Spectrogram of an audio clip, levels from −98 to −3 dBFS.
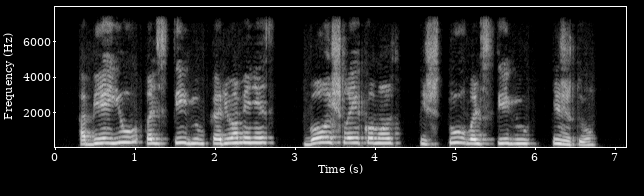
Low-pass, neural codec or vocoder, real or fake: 7.2 kHz; codec, 16 kHz, 16 kbps, FreqCodec, smaller model; fake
